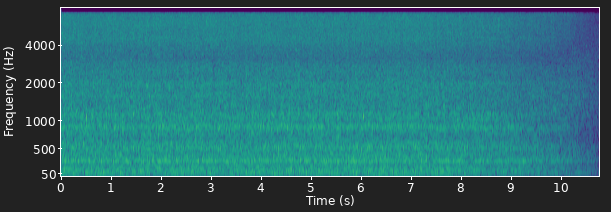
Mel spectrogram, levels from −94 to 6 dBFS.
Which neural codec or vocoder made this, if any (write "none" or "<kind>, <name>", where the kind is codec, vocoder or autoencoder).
none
